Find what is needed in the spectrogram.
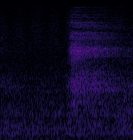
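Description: A woman's audible breath in, about a second in and lasting about a second, taken in a pause before she speaks again.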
